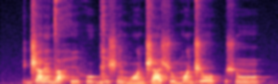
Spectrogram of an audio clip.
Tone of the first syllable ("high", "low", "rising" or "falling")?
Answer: high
